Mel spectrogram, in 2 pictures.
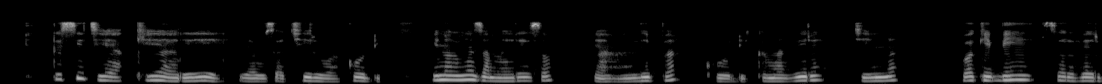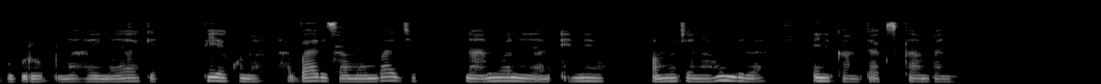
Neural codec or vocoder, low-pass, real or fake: autoencoder, 48 kHz, 128 numbers a frame, DAC-VAE, trained on Japanese speech; 7.2 kHz; fake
